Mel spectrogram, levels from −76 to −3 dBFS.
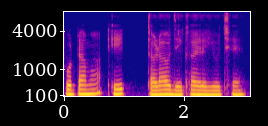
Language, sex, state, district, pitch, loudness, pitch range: Gujarati, male, Gujarat, Valsad, 150 Hz, -13 LUFS, 145-160 Hz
